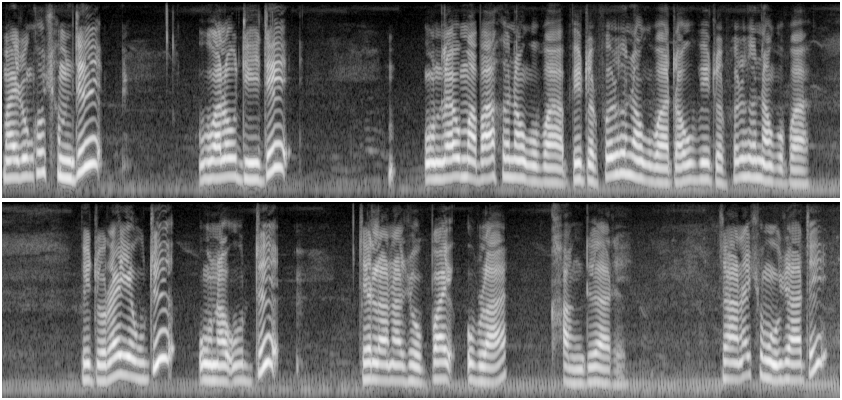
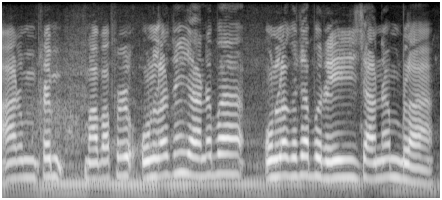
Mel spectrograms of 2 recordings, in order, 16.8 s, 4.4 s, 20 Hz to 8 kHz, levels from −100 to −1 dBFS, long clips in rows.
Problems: constant background noise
